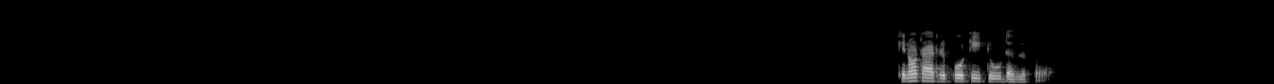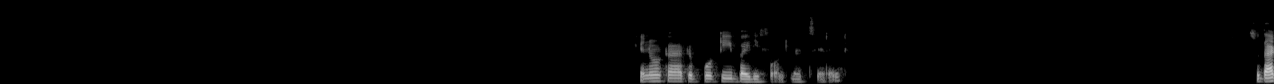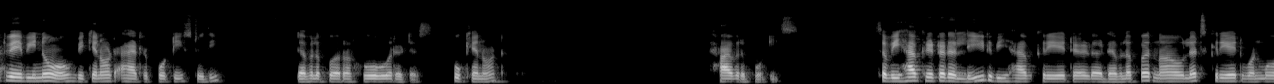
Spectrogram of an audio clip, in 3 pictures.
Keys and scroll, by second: 25.1 super+c, 28.1 super+v, 29.4 alt+super+l, 32.7 super+s.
